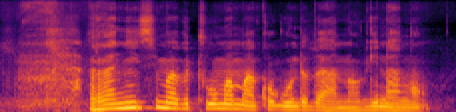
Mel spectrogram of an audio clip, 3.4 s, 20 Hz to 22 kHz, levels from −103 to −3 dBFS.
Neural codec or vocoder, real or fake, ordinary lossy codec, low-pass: vocoder, 44.1 kHz, 128 mel bands, Pupu-Vocoder; fake; none; none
